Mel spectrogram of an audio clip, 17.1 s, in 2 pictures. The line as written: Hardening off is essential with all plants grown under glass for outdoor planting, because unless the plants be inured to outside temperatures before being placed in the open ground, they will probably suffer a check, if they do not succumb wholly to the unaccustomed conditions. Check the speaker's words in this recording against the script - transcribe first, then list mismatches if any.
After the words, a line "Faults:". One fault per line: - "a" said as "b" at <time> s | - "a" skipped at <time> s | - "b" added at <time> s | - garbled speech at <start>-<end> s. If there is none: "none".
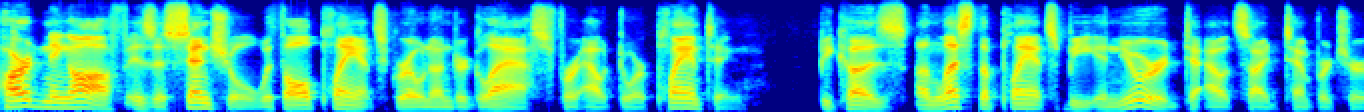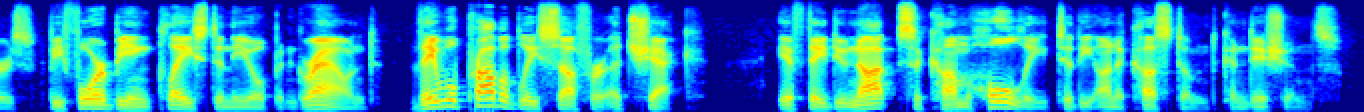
Hardening off is essential with all plants grown under glass for outdoor planting, because unless the plants be inured to outside temperatures before being placed in the open ground, they will probably suffer a check, if they do not succumb wholly to the unaccustomed conditions.
Faults:
none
